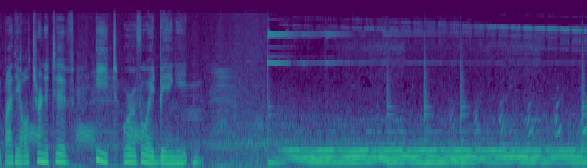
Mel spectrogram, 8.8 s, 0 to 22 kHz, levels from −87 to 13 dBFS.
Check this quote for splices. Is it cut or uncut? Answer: uncut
